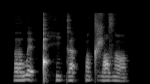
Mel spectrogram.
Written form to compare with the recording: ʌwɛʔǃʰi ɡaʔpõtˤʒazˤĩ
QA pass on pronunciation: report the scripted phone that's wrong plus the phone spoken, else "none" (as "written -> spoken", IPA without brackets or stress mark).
none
